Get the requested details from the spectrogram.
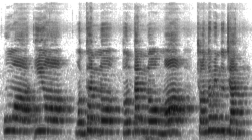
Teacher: এগুলি উচ্চারণের সময় শ্বাসবায়ু নাসিকার ভিতর দিয়ে নির্গত হয় বলে এদেরকে নাসিক্য ধ্বনি বলা হয়।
